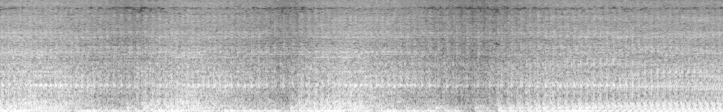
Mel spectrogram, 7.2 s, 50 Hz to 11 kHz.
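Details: Moto Guzzi single revived after about 40 years, idle speed just turned down: slow, loping tick-over, each firing pulse distinct and fairly even. Healthy low idle that still needs some adjustment.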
